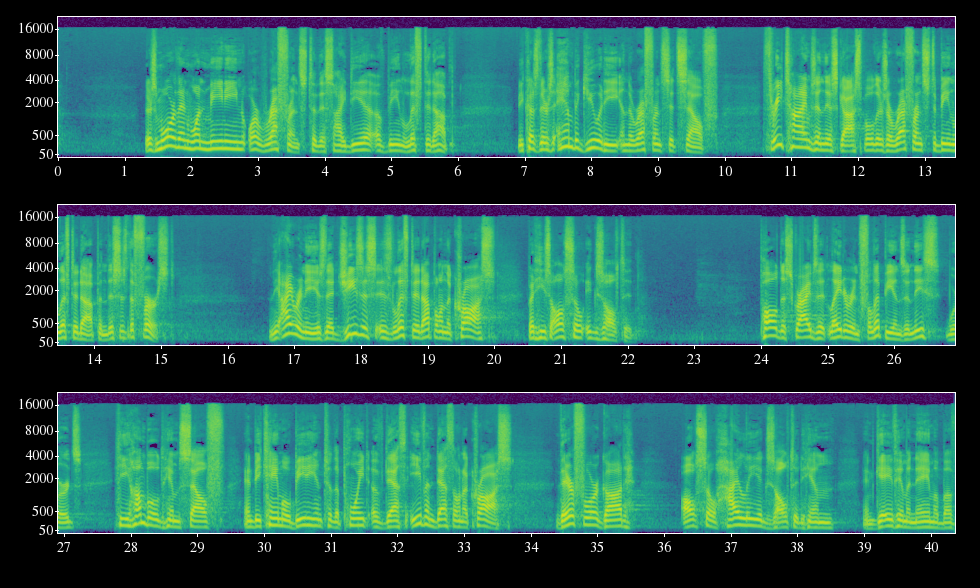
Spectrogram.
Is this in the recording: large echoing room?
yes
